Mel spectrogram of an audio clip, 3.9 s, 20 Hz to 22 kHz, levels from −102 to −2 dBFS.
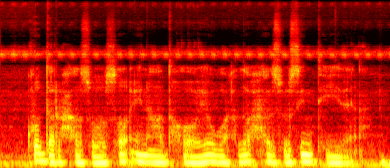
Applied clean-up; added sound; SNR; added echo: none; none; none; reverberation time 0.2 s.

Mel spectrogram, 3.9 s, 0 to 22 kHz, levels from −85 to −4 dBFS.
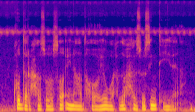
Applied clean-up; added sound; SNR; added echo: none; none; none; none.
